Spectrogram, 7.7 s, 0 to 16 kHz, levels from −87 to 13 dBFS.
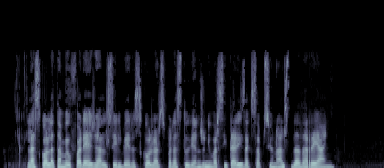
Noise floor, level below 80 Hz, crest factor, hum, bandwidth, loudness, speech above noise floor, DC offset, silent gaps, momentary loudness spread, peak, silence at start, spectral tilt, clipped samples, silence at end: -74 dBFS; -72 dBFS; 20 dB; none; 11.5 kHz; -21 LUFS; 54 dB; under 0.1%; none; 8 LU; 0 dBFS; 0.55 s; -4.5 dB/octave; under 0.1%; 1 s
